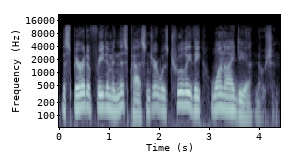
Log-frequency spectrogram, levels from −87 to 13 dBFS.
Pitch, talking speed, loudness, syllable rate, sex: 130 Hz, 175 wpm, -16 LUFS, 5.2 syllables/s, male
